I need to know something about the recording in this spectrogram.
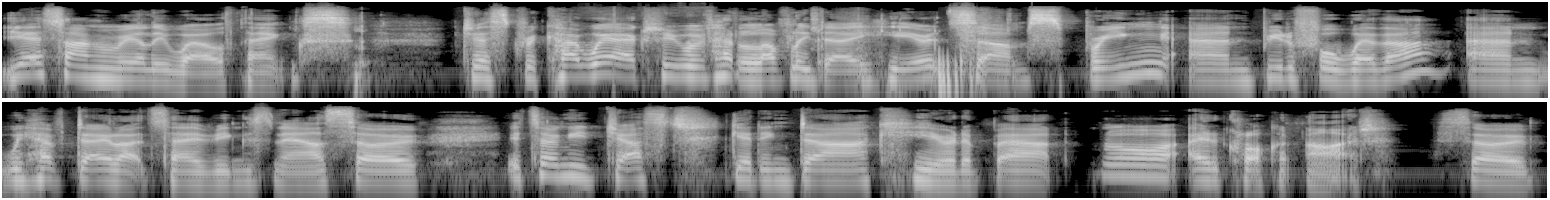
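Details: Adult woman speaking; Normal voice.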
